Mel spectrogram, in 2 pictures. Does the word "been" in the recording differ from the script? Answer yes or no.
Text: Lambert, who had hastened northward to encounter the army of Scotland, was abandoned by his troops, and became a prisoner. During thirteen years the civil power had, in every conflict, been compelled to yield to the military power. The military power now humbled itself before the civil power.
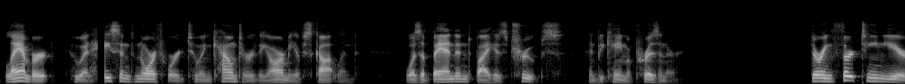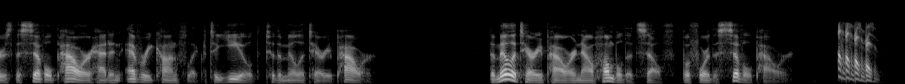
yes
